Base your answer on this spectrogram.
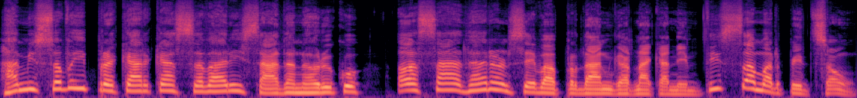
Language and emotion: Nepali, happy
